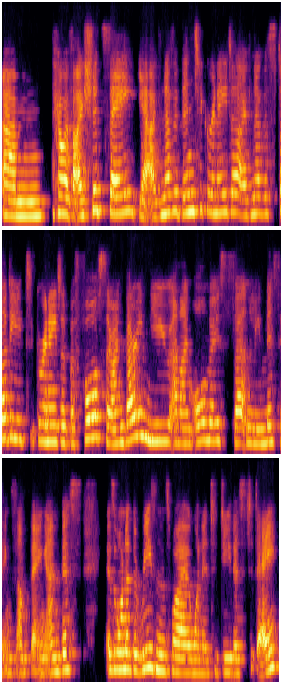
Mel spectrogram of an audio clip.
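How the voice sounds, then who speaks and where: A woman's high-pitched voice in an English accent, very fast with hardly any pauses and fairly even intonation. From England. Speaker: archaeologist and historian. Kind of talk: academic presentation. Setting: video call. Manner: hesitant, many fillers.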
